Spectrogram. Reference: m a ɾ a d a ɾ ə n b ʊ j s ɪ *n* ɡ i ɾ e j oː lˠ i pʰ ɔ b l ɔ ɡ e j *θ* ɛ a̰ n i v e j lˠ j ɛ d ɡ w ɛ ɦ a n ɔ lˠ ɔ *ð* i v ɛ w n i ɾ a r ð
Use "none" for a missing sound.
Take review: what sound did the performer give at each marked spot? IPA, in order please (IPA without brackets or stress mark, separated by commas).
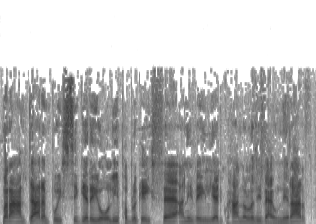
none, θ, ð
